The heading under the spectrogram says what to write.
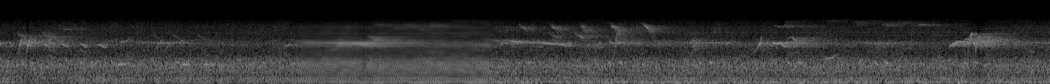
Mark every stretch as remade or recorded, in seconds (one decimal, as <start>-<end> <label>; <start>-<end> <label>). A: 0.0-3.0 recorded; 3.0-4.9 remade; 4.9-10.5 recorded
